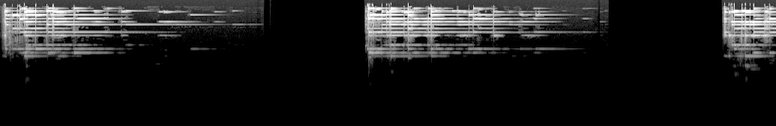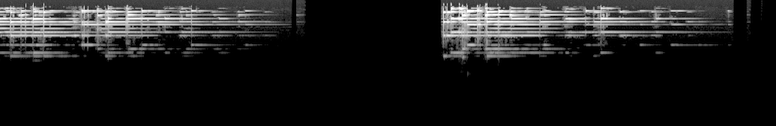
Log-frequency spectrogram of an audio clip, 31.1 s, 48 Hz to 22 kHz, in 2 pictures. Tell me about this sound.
Door chimes
Recording of a set of door tubular chimes being moved.
FORMAT:
Zoom H4n
Sennheiser MKE600
Created by students of Animation and Video Games from the National School of arts of Uruguay.
bells, windchime, chimes, chime, door, windchimes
